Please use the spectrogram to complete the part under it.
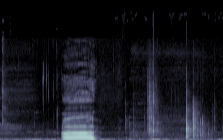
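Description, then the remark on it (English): A short voiced sound comes first, then dice clatter in a couple of quick, rattling bursts of clicks that fade fast, as a die is rolled. “Why did you roll a dice?”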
